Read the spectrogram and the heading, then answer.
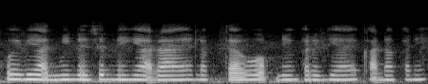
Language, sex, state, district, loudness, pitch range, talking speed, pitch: Hindi, female, Punjab, Pathankot, -16 LUFS, 210-220 Hz, 250 wpm, 215 Hz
